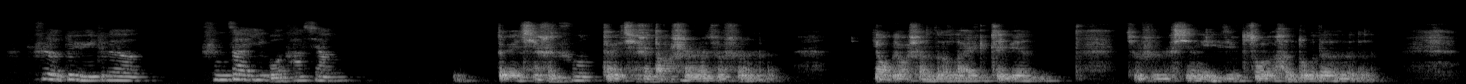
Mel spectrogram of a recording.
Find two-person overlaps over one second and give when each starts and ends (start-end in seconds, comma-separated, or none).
none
